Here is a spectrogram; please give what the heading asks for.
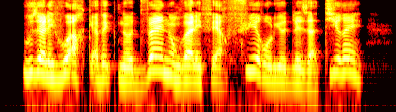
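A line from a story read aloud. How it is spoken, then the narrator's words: Exclaimed. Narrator (French): s'exclama le sergent McMurray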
